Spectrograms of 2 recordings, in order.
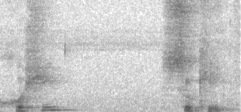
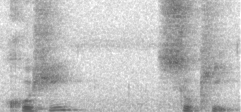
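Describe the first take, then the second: Both takes have the same delivery.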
